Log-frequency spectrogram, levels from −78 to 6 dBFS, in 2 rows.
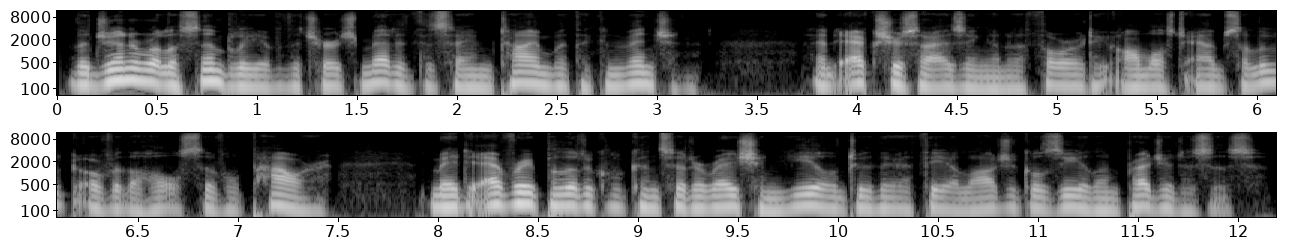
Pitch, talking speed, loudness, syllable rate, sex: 115 Hz, 175 wpm, -19 LUFS, 6.4 syllables/s, male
